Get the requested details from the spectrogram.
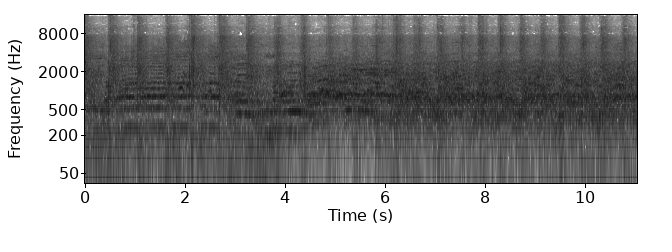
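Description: Men beat their chests in a steady rhythm.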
